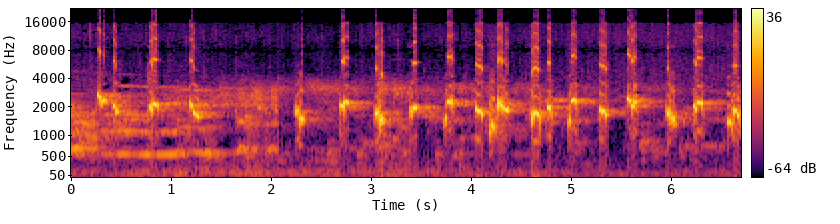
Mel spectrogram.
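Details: Sooty-headed bulbul, Bali type, opening with a lower drawn-out warble before breaking into its rapid "dobel ropel" string of sharp, bright whistled notes in close succession.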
